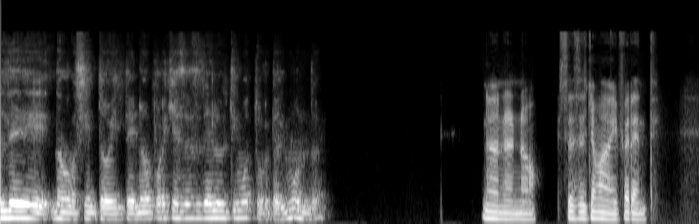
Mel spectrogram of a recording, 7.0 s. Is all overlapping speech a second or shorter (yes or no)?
yes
